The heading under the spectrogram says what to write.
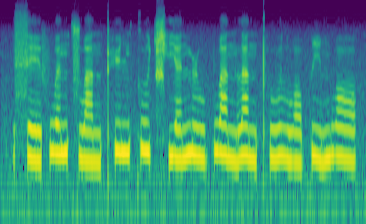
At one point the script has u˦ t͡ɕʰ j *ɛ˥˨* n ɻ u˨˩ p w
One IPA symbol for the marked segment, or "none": ɛ˨˦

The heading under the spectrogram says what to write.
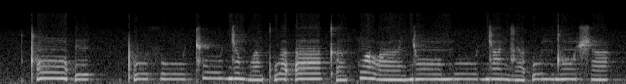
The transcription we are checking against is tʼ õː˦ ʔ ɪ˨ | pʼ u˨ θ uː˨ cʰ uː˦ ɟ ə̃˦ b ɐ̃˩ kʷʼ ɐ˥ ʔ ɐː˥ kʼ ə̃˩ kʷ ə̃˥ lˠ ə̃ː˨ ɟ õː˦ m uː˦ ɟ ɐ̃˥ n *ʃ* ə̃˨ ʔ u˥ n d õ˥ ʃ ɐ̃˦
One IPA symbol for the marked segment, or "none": z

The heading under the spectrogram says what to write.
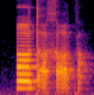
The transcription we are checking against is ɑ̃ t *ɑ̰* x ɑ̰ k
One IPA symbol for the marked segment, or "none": ɑ̰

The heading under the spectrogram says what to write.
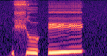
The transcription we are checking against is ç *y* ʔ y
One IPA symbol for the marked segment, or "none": u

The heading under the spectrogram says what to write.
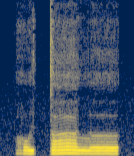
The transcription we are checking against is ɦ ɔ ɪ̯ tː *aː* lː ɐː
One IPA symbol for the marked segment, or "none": aː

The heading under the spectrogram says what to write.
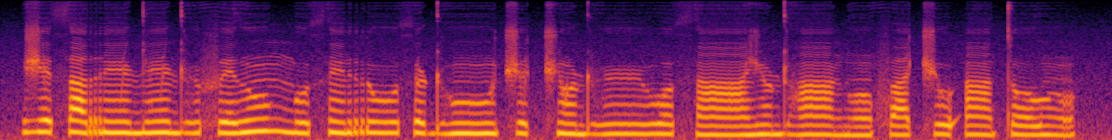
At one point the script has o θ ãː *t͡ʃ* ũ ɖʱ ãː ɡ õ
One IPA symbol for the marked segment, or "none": ʒ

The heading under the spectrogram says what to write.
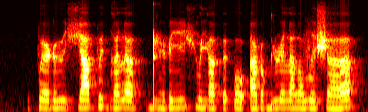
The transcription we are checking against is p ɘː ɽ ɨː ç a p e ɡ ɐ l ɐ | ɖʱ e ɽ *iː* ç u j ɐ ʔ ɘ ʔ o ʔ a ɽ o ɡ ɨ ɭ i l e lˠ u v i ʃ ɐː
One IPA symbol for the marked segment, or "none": iː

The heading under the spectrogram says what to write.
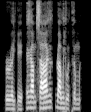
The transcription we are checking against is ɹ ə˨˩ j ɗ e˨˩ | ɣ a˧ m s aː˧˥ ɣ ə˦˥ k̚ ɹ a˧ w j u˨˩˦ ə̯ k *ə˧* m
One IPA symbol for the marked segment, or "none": ə˧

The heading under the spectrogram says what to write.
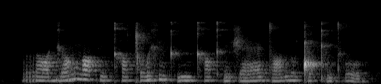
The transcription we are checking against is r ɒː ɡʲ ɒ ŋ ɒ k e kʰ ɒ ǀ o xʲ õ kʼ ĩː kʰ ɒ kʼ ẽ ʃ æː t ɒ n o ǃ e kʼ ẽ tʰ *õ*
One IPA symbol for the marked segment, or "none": o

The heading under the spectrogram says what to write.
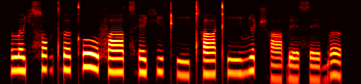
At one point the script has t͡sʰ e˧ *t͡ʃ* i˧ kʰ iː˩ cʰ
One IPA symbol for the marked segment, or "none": ç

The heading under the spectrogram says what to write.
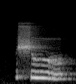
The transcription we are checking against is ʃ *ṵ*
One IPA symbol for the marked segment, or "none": u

